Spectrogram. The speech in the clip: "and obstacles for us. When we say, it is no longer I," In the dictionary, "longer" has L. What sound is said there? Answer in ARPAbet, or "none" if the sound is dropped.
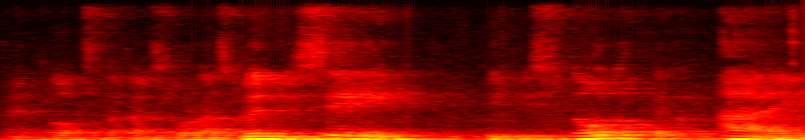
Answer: N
